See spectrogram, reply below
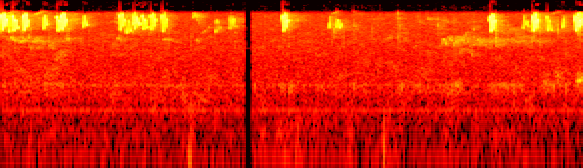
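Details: Zebra waxbill (Amandava subflava) giving bursts of quick, high, tinkling chirps separated by short pauses, with a faint lower, buzzy note in the background.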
